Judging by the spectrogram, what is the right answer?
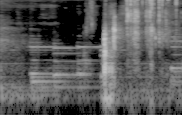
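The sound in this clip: Dice rolled for a stealth check in a tabletop role-playing game clatter in a quick run of sharp clicks and rattles. A soft hum comes before them.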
